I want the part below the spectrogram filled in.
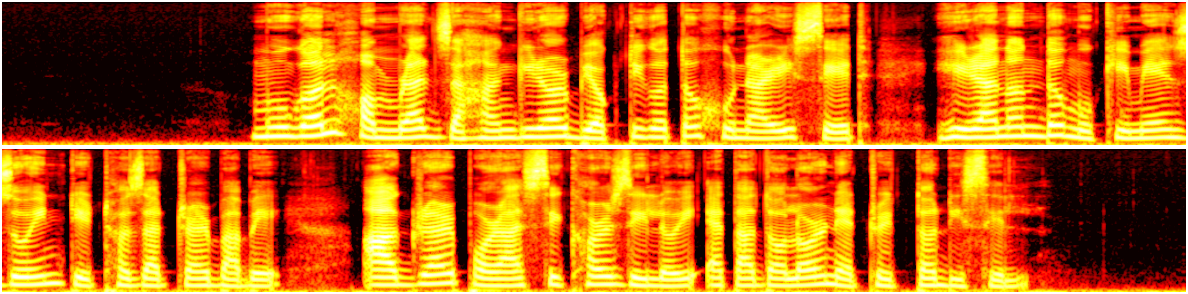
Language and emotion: Assamese, neutral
